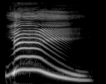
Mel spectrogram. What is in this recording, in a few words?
Yay excited boy child kid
